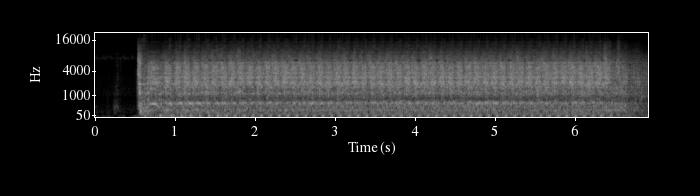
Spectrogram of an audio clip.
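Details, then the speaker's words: 1991 Chevy S10 pickup that sat in a junkyard over a decade: starter cranks steadily at about three turns a second for several seconds but never catches. No start because the injector is not spraying fuel; the fuel pump is suspected. "so we have a fuel issue I wonder if we got if a uh Fork on the fuel line check"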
